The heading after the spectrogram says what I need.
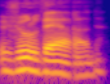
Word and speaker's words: Jules Verne: It's only correct if you pronounce it correctly. It's Jules Verne.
